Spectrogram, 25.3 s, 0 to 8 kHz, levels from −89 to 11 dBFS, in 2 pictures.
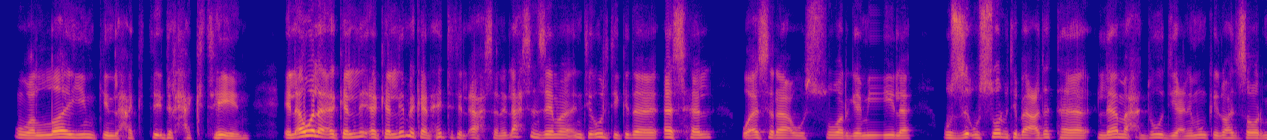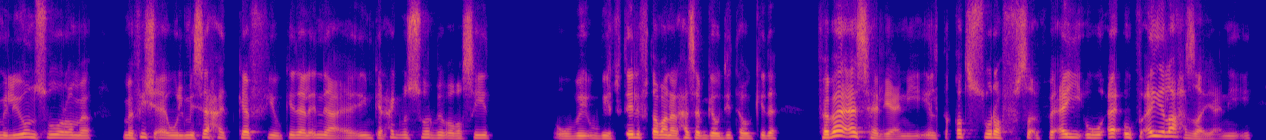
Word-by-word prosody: والله 155 Hz, +3 st, +4 dB
يمكن 170 Hz, -4 st, -1 dB
الحاجتين، 150 Hz, +4 st, -4 dB
دي 165 Hz, -, -4 dB
الحاجتين، 135 Hz, -4 st, 0 dB, 0.4 s
الأول 240 Hz, +11 st, +8 dB
أكل 185 Hz, +3 st, +2 dB
أكلّمِك 195 Hz, +4 st, 0 dB
عن -, -, +1 dB
حتّة 180 Hz, -4 st, -6 dB
الأحسن، 155 Hz, -1 st, -5 dB
الأحسن 205 Hz, +5 st, -4 dB
زي 170 Hz, +1 st, +1 dB
ما 170 Hz, 0 st, -2 dB
أنتِ 175 Hz, +1 st, -6 dB
قلتِ 180 Hz, -4 st, -2 dB
كده 155 Hz, -1 st, -1 dB
أسهل 175 Hz, -2 st, +1 dB, 0.3 s
وأسرع 155 Hz, -2 st, 0 dB
والصور 145 Hz, +1 st, -4 dB
جميلة، 145 Hz, +1 st, -2 dB, 0.3 s
والز 155 Hz, +3 st, +2 dB
والصور 195 Hz, +3 st, +1 dB
بتبقى 180 Hz, +2 st, -2 dB
عددها 155 Hz, -5 st, -1 dB
لا 165 Hz, +5 st, +1 dB
محدود، 165 Hz, -1 st, -4 dB
يعني 140 Hz, -1 st, -3 dB
ممكن 155 Hz, -1 st, -5 dB
الواحد 145 Hz, 0 st, -4 dB
يصوّر 150 Hz, +1 st, -1 dB
مليون 155 Hz, +6 st, 0 dB
صورة، 170 Hz, -2 st, -2 dB
وما 145 Hz, -2 st, -3 dB, 0.3 s
ما 145 Hz, -1 st, -1 dB
فيش 195 Hz, +1 st, -2 dB
والمساحة 145 Hz, +3 st, 0 dB
تكفّي 160 Hz, -1 st, -2 dB
وكده، 150 Hz, +2 st, -2 dB
لأن 145 Hz, -1 st, -3 dB
يمكن 150 Hz, -1 st, -5 dB
حجم 170 Hz, -3 st, -7 dB
الصور 170 Hz, +3 st, 0 dB
بيبقى 145 Hz, -2 st, -4 dB
بسيط، 150 Hz, +2 st, -2 dB, 0.6 s
وبي 130 Hz, +1 st, -3 dB
وبيختلف 140 Hz, +6 st, 0 dB
طبعًا 165 Hz, -3 st, +5 dB
على 140 Hz, -, 0 dB
حَسَب 155 Hz, -4 st, 0 dB
جودتها 135 Hz, +1 st, -1 dB
وكده، 140 Hz, +1 st, -3 dB, 0.4 s
فبقى 240 Hz, +7 st, +10 dB
أسهل 140 Hz, -, +1 dB
يعني 125 Hz, +3 st, -6 dB
إلتقاط 165 Hz, +7 st, -5 dB
الصورة 185 Hz, -3 st, +3 dB
في -, -, -7 dB
ص -, -, 0 dB
في 145 Hz, +4 st, -5 dB
أي 185 Hz, -1 st, +3 dB
و 165 Hz, -1 st, -1 dB, 0.2 s
وفي 185 Hz, -, -2 dB
أي 250 Hz, 0 st, +5 dB
لحظة، 155 Hz, -, +1 dB
يعني 130 Hz, +2 st, -13 dB
155 Hz, 155 wpm, -24 LUFS, 145-175 Hz, 0.6 s, فبقى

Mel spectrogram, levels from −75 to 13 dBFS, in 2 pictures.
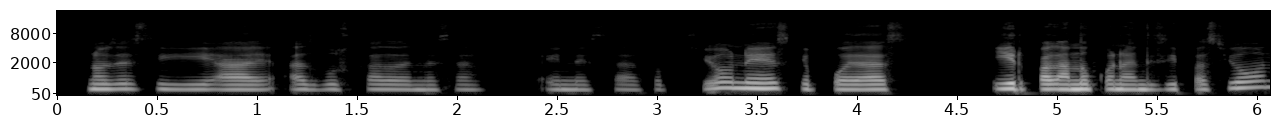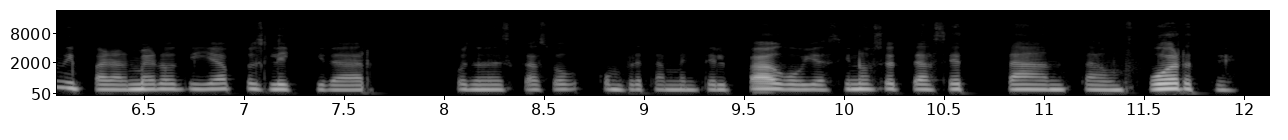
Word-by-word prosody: No 210 Hz, 0 st, +2 dB
sé 210 Hz, 0 st, -3 dB
si 200 Hz, -1 st, -6 dB
ha 195 Hz, +1 st, -2 dB
has 200 Hz, -1 st, -7 dB
buscado 200 Hz, 0 st, -7 dB
en 190 Hz, 0 st, -6 dB
esas 190 Hz, 0 st, -14 dB, 0.3 s
en 195 Hz, -1 st, -7 dB
esas 190 Hz, 0 st, -14 dB
opciones, 235 Hz, +3 st, +3 dB
que 205 Hz, -, -6 dB
puedas 195 Hz, 0 st, 0 dB, 0.4 s
ir 220 Hz, -1 st, +6 dB
pagando 205 Hz, 0 st, +7 dB
con 205 Hz, 0 st, +1 dB
anticipación 205 Hz, +7 st, -1 dB
y -, -, +3 dB
para 200 Hz, -3 st, -3 dB
el 195 Hz, -, -1 dB
mero 210 Hz, +1 st, +2 dB
día, 215 Hz, +1 st, -3 dB
pues 215 Hz, -1 st, -7 dB
liquidar, 190 Hz, -2 st, -4 dB, 0.4 s
pues, 200 Hz, 0 st, -7 dB
en 195 Hz, -, 0 dB
ese 195 Hz, -, -6 dB
caso 200 Hz, +2 st, -9 dB
completamente 190 Hz, -1 st, -7 dB
el 190 Hz, -, -4 dB
pago, 110 Hz, -, +3 dB
y 195 Hz, -, -2 dB
así 190 Hz, +2 st, -7 dB
no 210 Hz, 0 st, +3 dB
se 215 Hz, +1 st, -4 dB
te 205 Hz, -, -6 dB
hace 210 Hz, +1 st, -2 dB, 0.2 s
tan, 200 Hz, -1 st, +1 dB
tan 185 Hz, -2 st, -3 dB
fuerte. 210 Hz, -4 st, +5 dB
200 Hz, 200 wpm, -24 LUFS, 195-210 Hz, 0.4 s, pagando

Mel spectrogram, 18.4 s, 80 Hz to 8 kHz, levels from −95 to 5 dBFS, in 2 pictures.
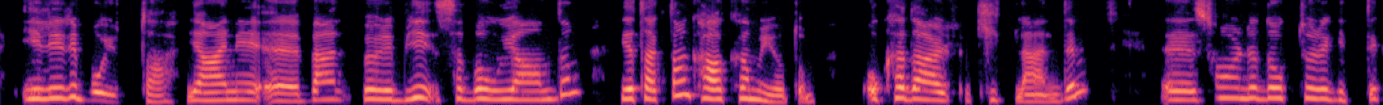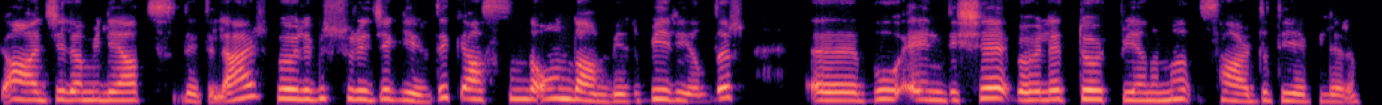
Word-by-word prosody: ileri 275 Hz, +1 st, +2 dB
boyutta. 380 Hz, -, -2 dB, 0.2 s
Yani, 230 Hz, 0 st, +1 dB
eee, 230 Hz, -5 st, +1 dB
ben, 245 Hz, 0 st, -3 dB
böyle, 250 Hz, -3 st, +3 dB
bir 290 Hz, +3 st, +3 dB
sabah 270 Hz, -1 st, +2 dB
uyandım, 250 Hz, -, -1 dB, 0.3 s
yataktan 270 Hz, +7 st, +3 dB
kalkamıyordum, 260 Hz, -, +2 dB, 0.3 s
o -, -, 0 dB
kadar 260 Hz, -6 st, +3 dB, 0.2 s
kilitlendim. 235 Hz, +5 st, -2 dB, 0.6 s
Eee, 240 Hz, 0 st, +1 dB
sonra 290 Hz, +2 st, -1 dB
doktora 285 Hz, -1 st, +2 dB
gittik, 235 Hz, +1 st, -8 dB
acil 235 Hz, -1 st, 0 dB
ameliyat 230 Hz, 0 st, -1 dB
dediler. 265 Hz, -, -1 dB
Böyle 265 Hz, -2 st, +4 dB
bir 275 Hz, -, -2 dB
sürece 260 Hz, -2 st, -1 dB
girdik. 230 Hz, +4 st, -2 dB
Aslında 260 Hz, +1 st, -1 dB
ondan 245 Hz, -8 st, +1 dB
beri, 200 Hz, +1 st, -4 dB
1 265 Hz, -1 st, +1 dB
yıldır, 220 Hz, +7 st, -1 dB, 0.5 s
eee, 225 Hz, 0 st, +3 dB
bu 255 Hz, +1 st, 0 dB
endişe, 240 Hz, +4 st, +2 dB
böyle, 235 Hz, +2 st, +2 dB
dört 255 Hz, -1 st, +5 dB
bir 230 Hz, -, -1 dB
yanımı 225 Hz, +3 st, -2 dB
sardı 220 Hz, -3 st, -2 dB
diyebilirim. 195 Hz, -3 st, -3 dB
245 Hz, 125 wpm, -22 LUFS, 225-270 Hz, 0.6 s, dört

